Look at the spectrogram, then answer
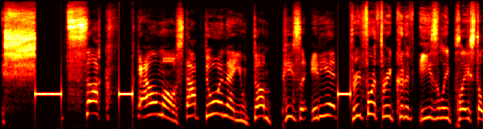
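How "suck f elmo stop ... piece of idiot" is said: scolding himself. Real, not acted. Scolding himself after flub.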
